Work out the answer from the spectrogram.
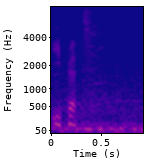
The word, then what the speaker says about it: Opet: The Min Festival would happen here, but the big one was the Opet Festival, or Opet, really probably like Opet would be more proper way of pronouncing it.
